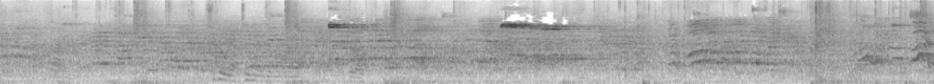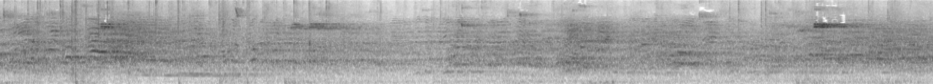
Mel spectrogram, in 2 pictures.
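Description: Indoor volleyball rally in a large, echoing hall: the ball is struck several times, with scattered short high squeaks from the court, over the indistinct calling and chatter of players and spectators, which swells loudest partway through as the rally is played out.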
